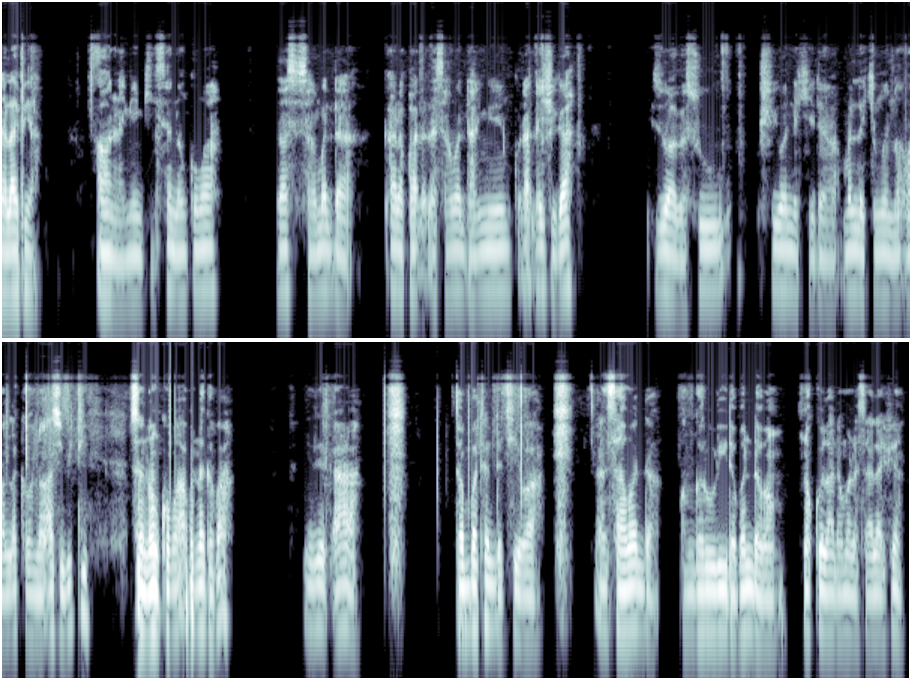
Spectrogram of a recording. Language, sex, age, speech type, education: Hausa, male, 30-45, spontaneous, secondary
